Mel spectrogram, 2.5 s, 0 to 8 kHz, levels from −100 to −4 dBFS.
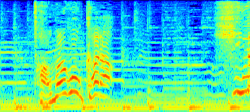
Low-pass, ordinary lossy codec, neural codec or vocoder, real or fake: none; none; none; real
